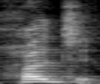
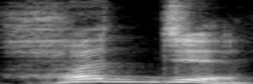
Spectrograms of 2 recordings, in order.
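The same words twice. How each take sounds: First: The final consonant stops flat without an echo. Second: The final consonant ends with an echoing bounce. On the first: The speaker calls it wrong. "हज हज नहीं" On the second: The speaker calls it right. "खनक जैसी jerking sound produce होगी, इको जैसी"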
